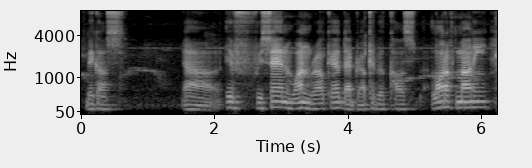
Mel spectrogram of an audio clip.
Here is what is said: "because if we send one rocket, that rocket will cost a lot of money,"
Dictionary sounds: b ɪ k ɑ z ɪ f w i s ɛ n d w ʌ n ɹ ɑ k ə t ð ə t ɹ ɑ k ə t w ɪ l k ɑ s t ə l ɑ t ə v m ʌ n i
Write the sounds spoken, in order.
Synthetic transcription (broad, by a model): b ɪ k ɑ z ɪ f w i s ɛ n d w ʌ n ɹ ɑ k ə t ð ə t ɹ ɑ k ə t w ɪ l k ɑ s ə l ɑ t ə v m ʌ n i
